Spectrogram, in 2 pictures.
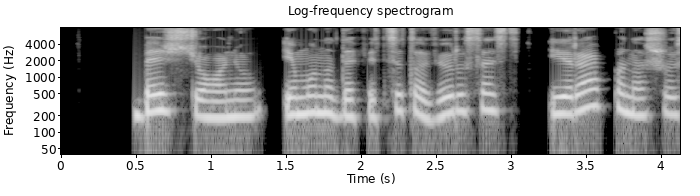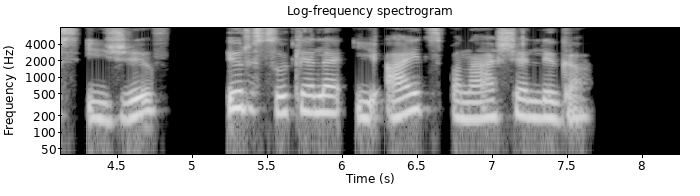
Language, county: Lithuanian, Utena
